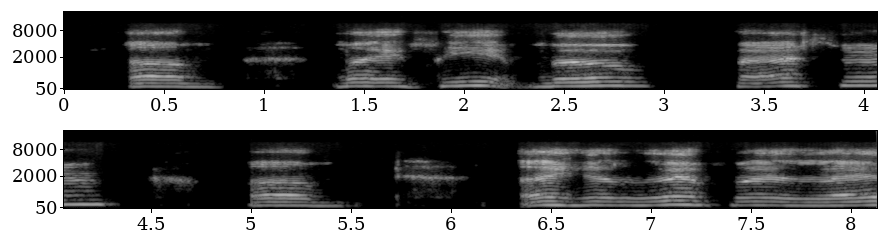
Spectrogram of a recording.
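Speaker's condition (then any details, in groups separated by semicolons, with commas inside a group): ALS; face improved, feet move faster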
